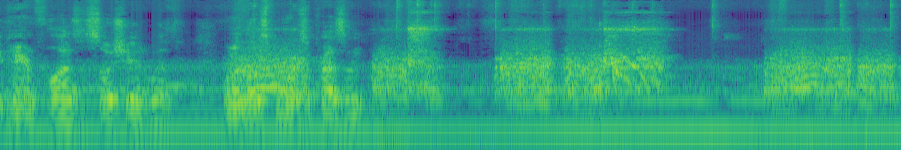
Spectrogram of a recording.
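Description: A toy light sword hums steadily.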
